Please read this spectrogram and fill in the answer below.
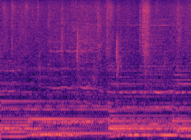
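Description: Grand piano playing slow sustained chords, the harmony shifting every half second to a second.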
